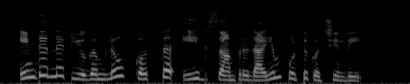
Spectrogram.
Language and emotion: Telugu, neutral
